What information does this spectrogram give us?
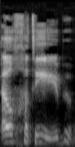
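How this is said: The name is said with an Arabic pronunciation. It is the real way the name is said. "If we're being realistic"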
